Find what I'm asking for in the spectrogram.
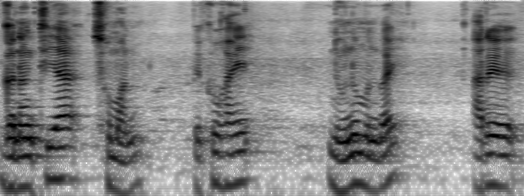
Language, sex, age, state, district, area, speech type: Bodo, male, 45-60, Assam, Chirang, urban, spontaneous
